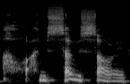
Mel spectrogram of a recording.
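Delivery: high, breathy whispered fake sympathy; mock pitying whisper. Mocking a carer pitying a patient, high whispered sympathy. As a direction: whisper it like a mock-tender nurse. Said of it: "I've never had anyone go".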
